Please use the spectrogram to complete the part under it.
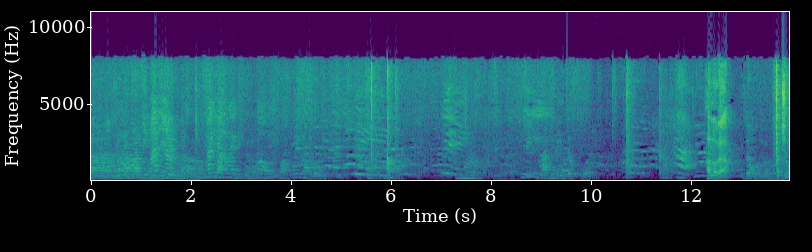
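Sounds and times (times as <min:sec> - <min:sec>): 
children chattering and playing during an evening sermon: 0:00.0 - 0:13.9
sharp slaps or claps: 0:10.4 - 0:10.9
speech: 0:12.4 - 0:13.9.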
